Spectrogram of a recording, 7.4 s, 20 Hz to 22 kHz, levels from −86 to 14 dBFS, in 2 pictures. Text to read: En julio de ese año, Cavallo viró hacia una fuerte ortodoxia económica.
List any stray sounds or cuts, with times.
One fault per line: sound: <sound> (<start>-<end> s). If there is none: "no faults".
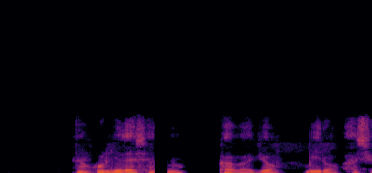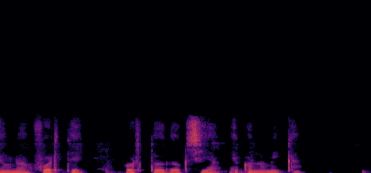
sound: dropout (1.5-1.7 s)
